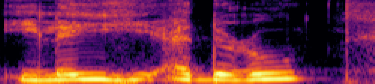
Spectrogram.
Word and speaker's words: إِلَيْهِ أَدْعُوا: Pronunciation, we pronounce this one connected, قُلِ ادْعُوا, whereas this one we pronounce independently, إِلَيْهِ أَدْعُوا.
